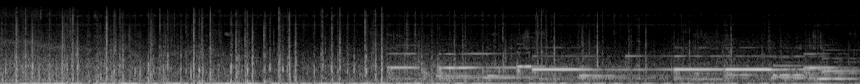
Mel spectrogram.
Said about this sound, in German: Galoppiert noch einige Sprünge neben ihr her.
